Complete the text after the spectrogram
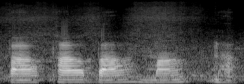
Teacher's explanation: ये होठों का स्पर्श करते हैं।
